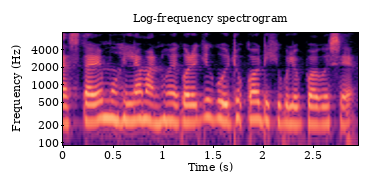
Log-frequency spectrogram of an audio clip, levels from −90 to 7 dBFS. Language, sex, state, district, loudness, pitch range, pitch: Assamese, female, Assam, Kamrup Metropolitan, -15 LUFS, 220-250 Hz, 235 Hz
